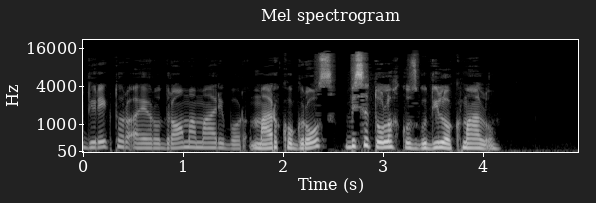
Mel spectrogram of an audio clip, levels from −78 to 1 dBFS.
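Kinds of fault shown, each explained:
WMA compression: The sound carries a washy, ringing quality with hiss that rises and falls with the signal. This is likely the work of a Windows Media Audio transform encoder, which quantises long blocks of audio so the noise spreads over tens of milliseconds and weak spectral detail drops out. The damage is plainly audible throughout the clip, and its character fits a low bitrate of around 48 kbps.
pre-echo: The transform codec spreads its quantisation noise evenly across each block. Here an attack sits late in a block, so noise sized for the loud onset also fills the quiet stretch before it. Just before the attack near 0.30 s, a short burst of hiss runs for about 33 ms, up to about 0.33 s, and the onset itself sounds smeared.
sudden gain jump: At 1.63 s the level steps up by about 10 dB from one sample to the next and stays there to the end. The likely cause is a digital gain change applied without any ramp, such as a setting change or bit shift. 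Because the change acts on the whole signal, the speech and the background noise both jump together.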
